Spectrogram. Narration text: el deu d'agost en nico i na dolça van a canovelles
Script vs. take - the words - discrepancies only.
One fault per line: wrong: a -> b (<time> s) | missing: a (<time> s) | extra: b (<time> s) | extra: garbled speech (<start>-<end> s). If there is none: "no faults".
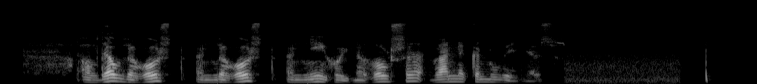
extra: d'agost en (2.2 s)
